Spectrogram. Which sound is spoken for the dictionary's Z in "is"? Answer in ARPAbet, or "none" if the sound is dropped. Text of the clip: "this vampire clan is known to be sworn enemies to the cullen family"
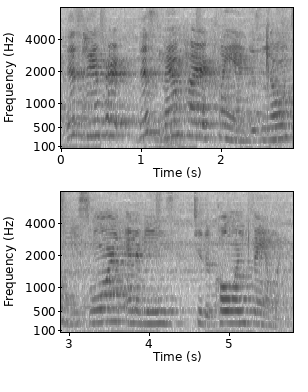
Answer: Z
